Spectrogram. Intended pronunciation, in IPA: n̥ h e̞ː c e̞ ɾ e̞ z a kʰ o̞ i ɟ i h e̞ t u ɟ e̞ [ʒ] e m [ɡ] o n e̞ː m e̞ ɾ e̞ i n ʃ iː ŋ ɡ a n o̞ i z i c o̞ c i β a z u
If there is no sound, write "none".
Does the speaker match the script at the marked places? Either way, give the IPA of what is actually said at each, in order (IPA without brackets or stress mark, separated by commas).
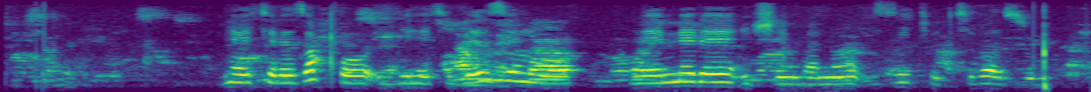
z, ɡ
